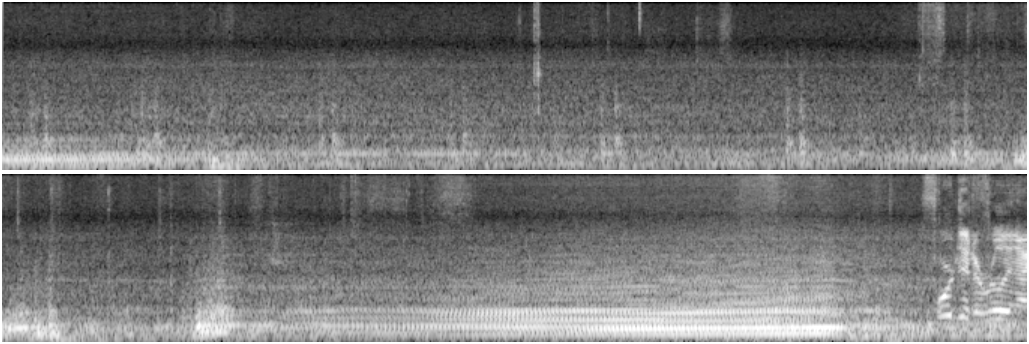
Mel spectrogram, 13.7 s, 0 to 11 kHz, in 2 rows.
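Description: Road and tire noise from a 2022 Ford Mustang Mach 1 with a manual gearbox and handling package as it rolls from concrete onto asphalt: a steady low rumble and whir, with engine drone swelling toward the end and a few bumps.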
